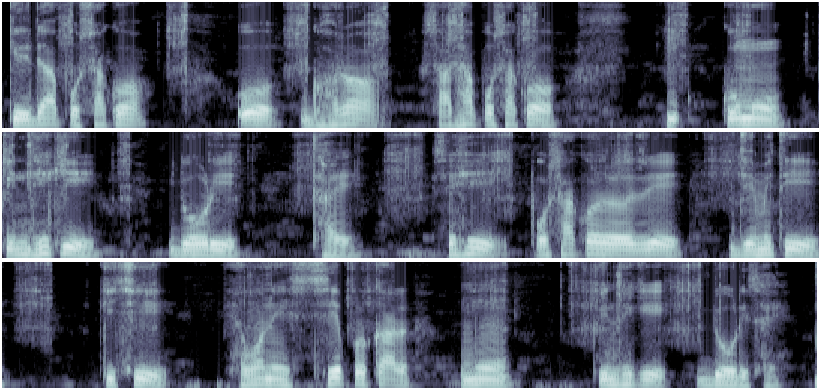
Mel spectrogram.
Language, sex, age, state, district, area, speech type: Odia, male, 18-30, Odisha, Balangir, urban, spontaneous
